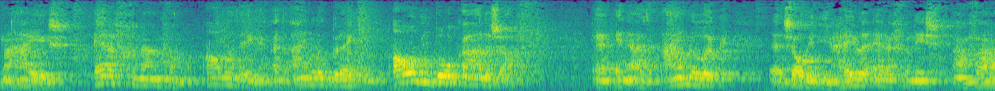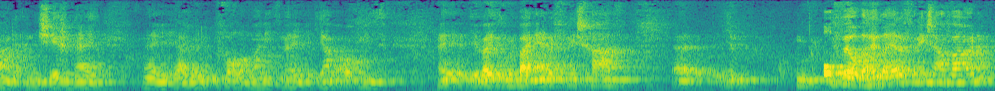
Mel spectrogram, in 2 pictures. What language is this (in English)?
Dutch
